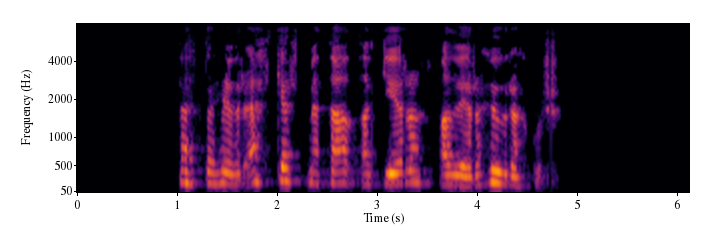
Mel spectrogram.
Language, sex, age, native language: Icelandic, female, 50-59, Icelandic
